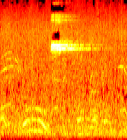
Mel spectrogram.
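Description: A referee's whistle blows once, short and sharp.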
